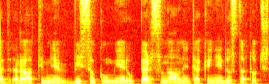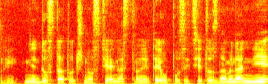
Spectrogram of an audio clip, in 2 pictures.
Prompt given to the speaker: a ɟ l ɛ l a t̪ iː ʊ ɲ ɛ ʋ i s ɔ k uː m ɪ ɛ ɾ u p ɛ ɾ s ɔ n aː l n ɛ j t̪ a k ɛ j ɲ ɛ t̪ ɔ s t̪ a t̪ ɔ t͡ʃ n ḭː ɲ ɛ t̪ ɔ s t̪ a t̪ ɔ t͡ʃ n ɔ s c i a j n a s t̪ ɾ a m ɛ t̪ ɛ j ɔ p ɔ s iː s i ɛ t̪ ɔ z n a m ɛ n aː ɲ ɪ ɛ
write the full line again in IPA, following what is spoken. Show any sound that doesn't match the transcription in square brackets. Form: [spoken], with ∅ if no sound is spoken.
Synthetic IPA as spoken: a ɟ [ɾ] ɛ l a t̪ iː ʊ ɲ ɛ ʋ i s ɔ k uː m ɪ ɛ ɾ u p ɛ ɾ s ɔ n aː l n ɛ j t̪ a k ɛ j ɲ ɛ [d̪] ɔ s t̪ a t̪ ɔ t͡ʃ n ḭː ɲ ɛ [d̪] ɔ s t̪ a t̪ ɔ t͡ʃ n ɔ s c i a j n a s t̪ ɾ a [ɲ] ɛ t̪ ɛ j ɔ p ɔ [z] iː [t͡s] i ɛ t̪ ɔ z n a m ɛ n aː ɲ ɪ ɛ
